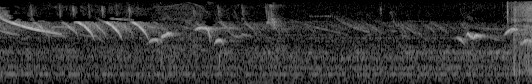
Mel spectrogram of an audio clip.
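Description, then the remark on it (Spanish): Small birds chirp in quick, high, downward-sweeping notes, a burst of several calls early on and scattered tweets afterward, over a steady outdoor hiss. “también de los pajaritos”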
